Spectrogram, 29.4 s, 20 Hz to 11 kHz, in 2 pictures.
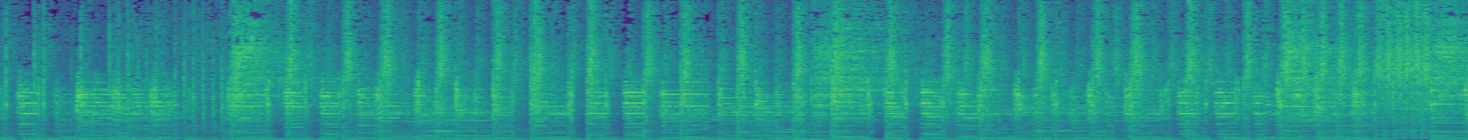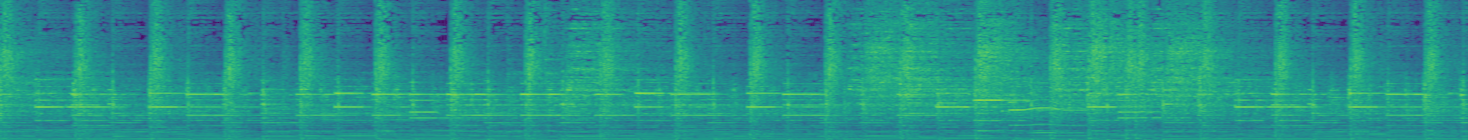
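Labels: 0.0s A bass guitar playing a rock song. 13.4s
13.5s A rhythmic bass guitar plays rock music with high energy. 29.4s

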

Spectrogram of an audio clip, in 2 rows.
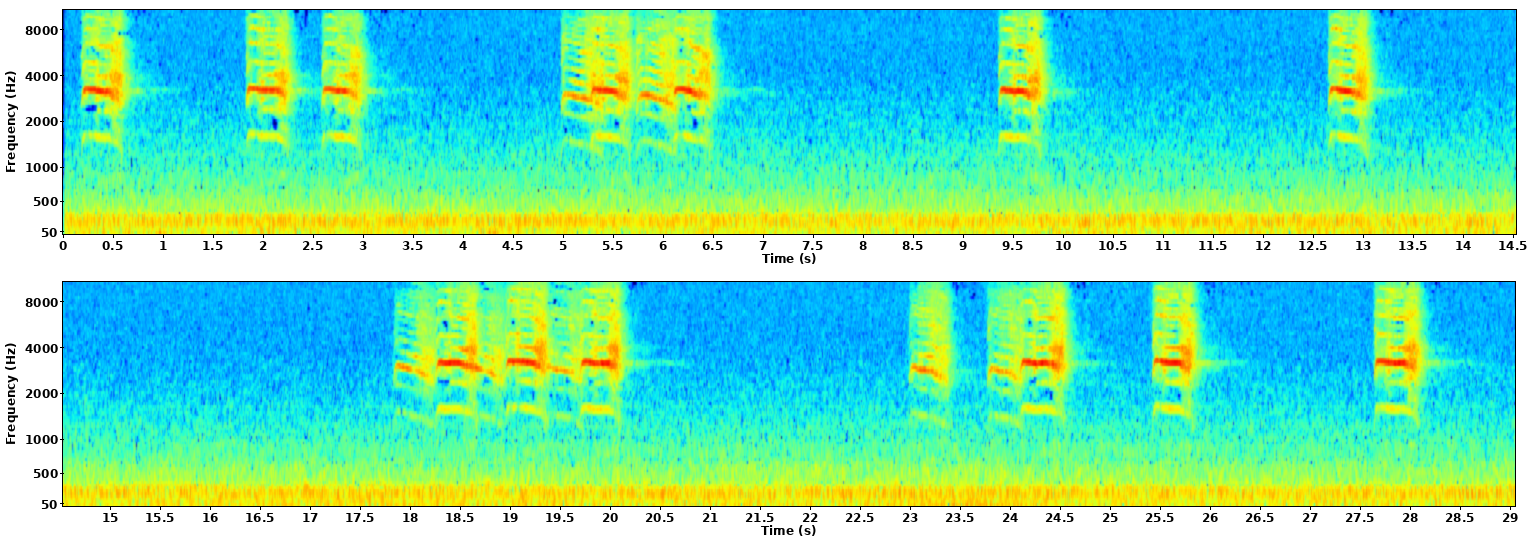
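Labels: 0.1s A bird calls loudly once. 0.8s
1.7s A bird calls loudly twice with a short pause in between. 3.2s
4.8s Two birds call alternately. 6.6s
9.2s A bird calls loudly once. 9.9s
12.5s A bird calls loudly once. 13.2s
17.7s Multiple birds call loudly several times. 20.3s
22.9s Birds are calling loudly with short pauses in between. 24.8s
25.3s A bird calls loudly once. 26.0s
27.5s A bird calls loudly once. 28.2s

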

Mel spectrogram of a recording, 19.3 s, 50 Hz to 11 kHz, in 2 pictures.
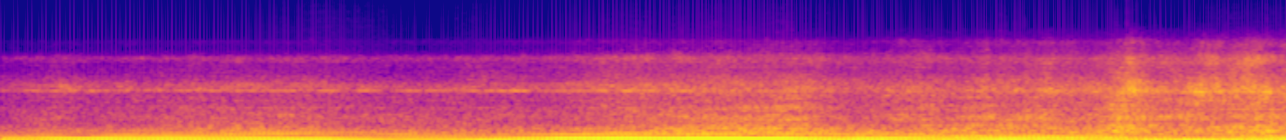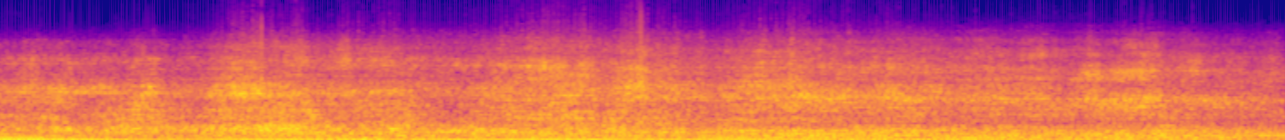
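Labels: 0.1s An airplane flies past. 6.8s
6.9s An airplane is taking off. 19.2s

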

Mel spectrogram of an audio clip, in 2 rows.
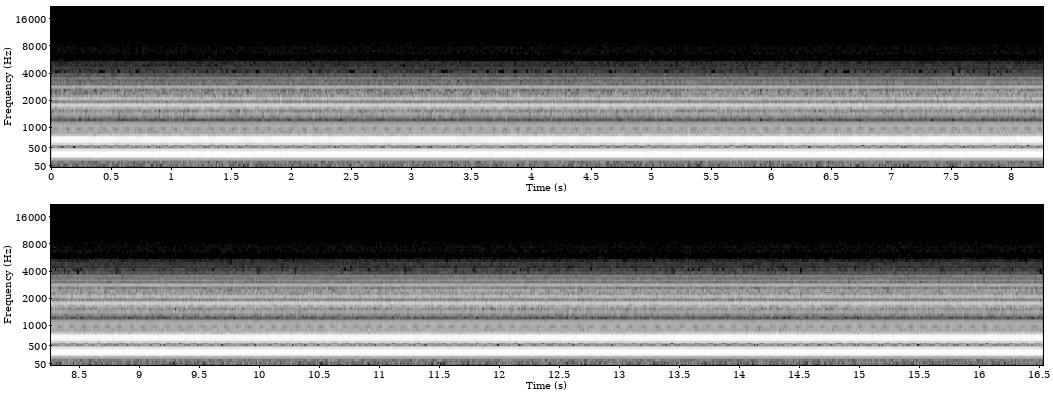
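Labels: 0.0s A loud, steady, and continuous sound, like a vacuum cleaner or car horn. 16.5s

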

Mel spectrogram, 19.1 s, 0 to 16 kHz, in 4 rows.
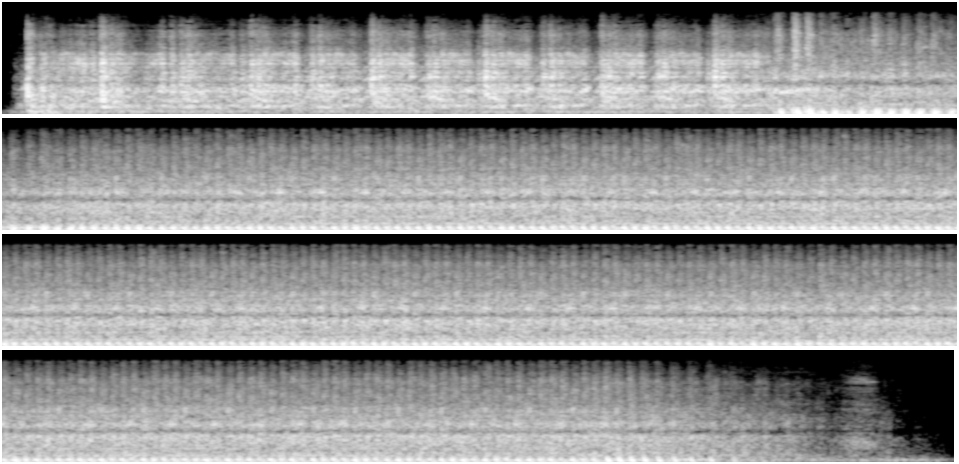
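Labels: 0.0s A truck engine starting. 4.3s
4.3s A rhythmic truck engine sound. 18.4s
18.4s A quiet gasp. 19.0s

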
